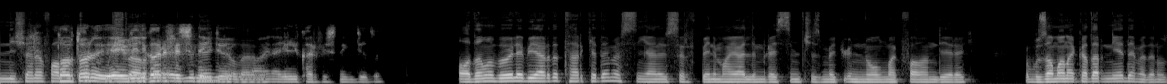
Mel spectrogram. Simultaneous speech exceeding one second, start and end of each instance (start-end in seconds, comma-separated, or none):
0.6-2.7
